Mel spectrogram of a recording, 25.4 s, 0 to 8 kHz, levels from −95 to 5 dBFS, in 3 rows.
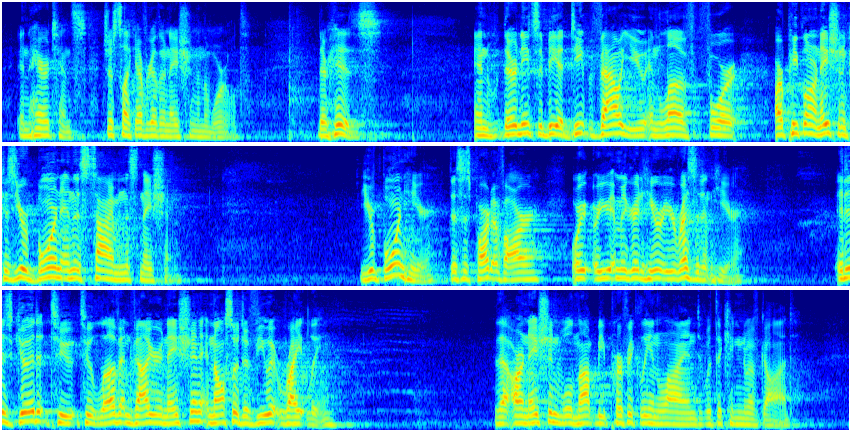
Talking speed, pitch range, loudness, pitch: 195 wpm, 130-170 Hz, -28 LUFS, 150 Hz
